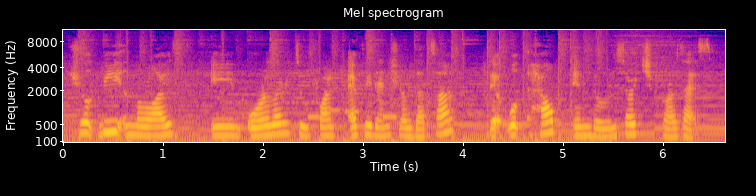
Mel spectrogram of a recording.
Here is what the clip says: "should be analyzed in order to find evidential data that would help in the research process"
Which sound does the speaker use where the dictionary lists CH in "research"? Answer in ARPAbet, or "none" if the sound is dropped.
CH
